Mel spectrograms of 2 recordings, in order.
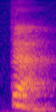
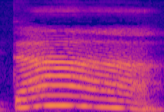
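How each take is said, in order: First: Ta with a brief, cut-off a; short vowel. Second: Ta with a long, held a; prolonged vowel. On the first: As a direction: say Ta short, without holding the vowel. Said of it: "avec les voyelles courtes". (Ta avec voyelle courte) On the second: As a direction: stretch the a of ta right out. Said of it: "on va la prolonger". (ta avec voyelle prolongée) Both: Shown as a demonstration.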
